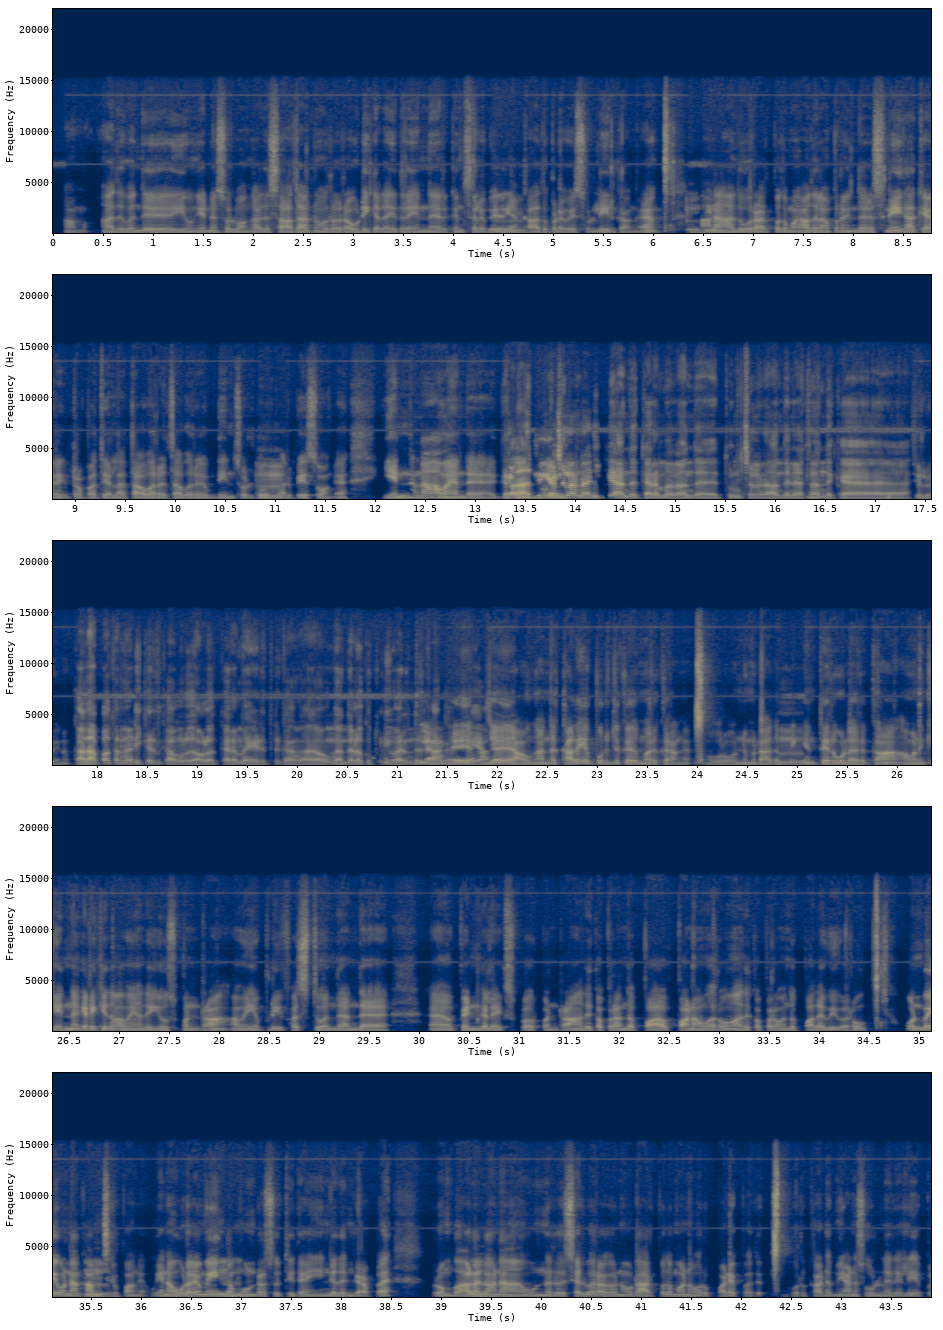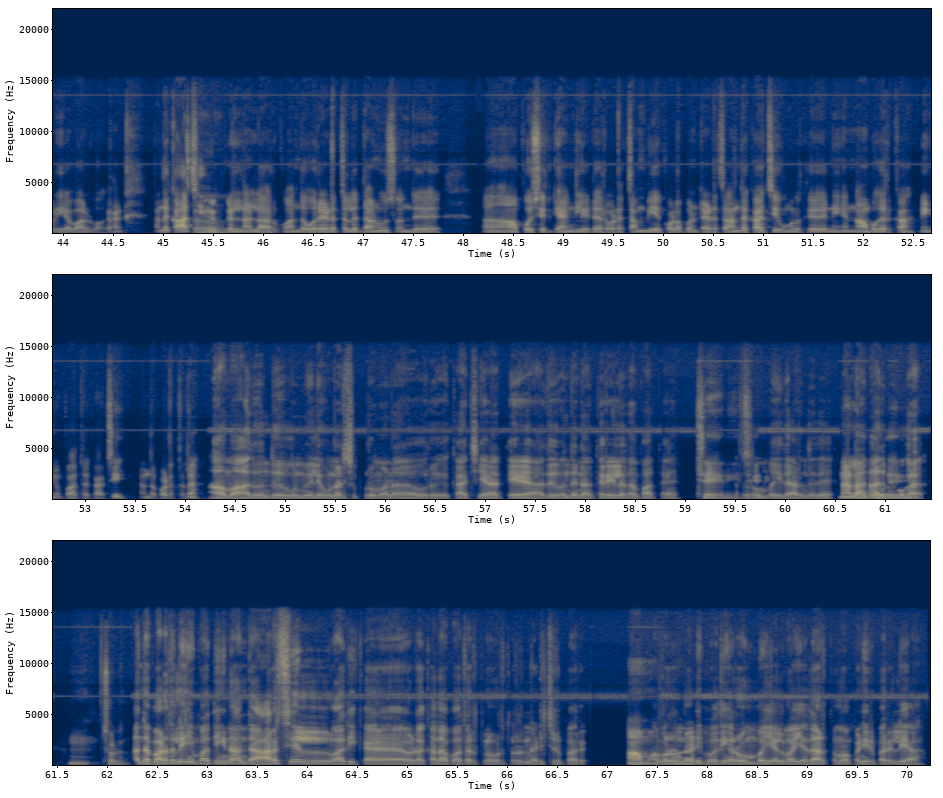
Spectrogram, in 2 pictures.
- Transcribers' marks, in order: static; tsk; other noise; other background noise; drawn out: "க"; unintelligible speech; tapping; tsk; in English: "யூஸ்"; in English: "ஃபர்ஸ்ட்"; in English: "எக்ஸ்ப்ளோர்"; tsk; in English: "ஒன் ஃபை ஒண்"; "இன்னொரு" said as "ஒன்னரு"; tsk; in English: "ஆப்போசிட் கேங் லீடர்"
- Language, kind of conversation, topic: Tamil, podcast, ஏன் சில திரைப்படங்கள் காலப்போக்கில் ரசிகர் வழிபாட்டுப் படங்களாக மாறுகின்றன?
